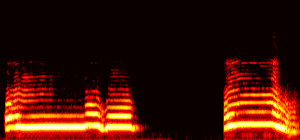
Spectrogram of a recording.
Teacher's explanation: Meme has the sound of shadda with dhamma, making nasal sound with two b's because it's meme.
